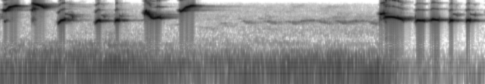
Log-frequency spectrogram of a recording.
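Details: An orange-headed thrush delivers teler song: varied high whistles, swooping slurs and clipped notes, then a faint thin tone, then a loud sharp note followed by a quick run of repeated whistles.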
